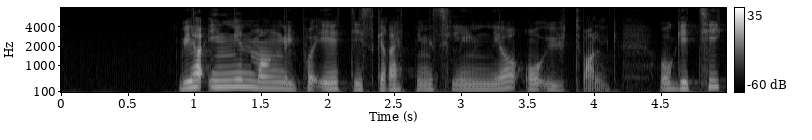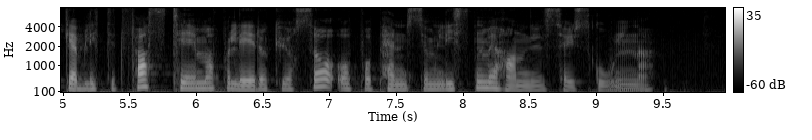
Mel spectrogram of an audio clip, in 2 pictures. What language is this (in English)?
Norwegian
